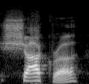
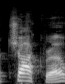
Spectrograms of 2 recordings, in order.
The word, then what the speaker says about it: Chakra: Today we have a look at Chakra, or Chakra, whichever way you prefer to pronounce it.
